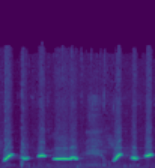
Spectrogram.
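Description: A person whistles a signal call by a hedge under a tree below a window: seven clear, loud notes in two phrases. Several notes slide quickly upward, and the first phrase ends on a long held tone.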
